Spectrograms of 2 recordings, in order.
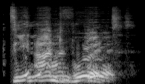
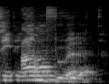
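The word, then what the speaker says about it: Die Antwoord: Oh, so Dianthword, it's pronounced Dianthword. It's Afrikaans, but it's all good. There's no hate. I'm just educating. Sorry. Right. Carry on. Pronouncing it wrong. It's pronounced the antwoord.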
